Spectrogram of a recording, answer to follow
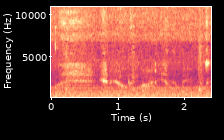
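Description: A woman quietly whispering a prayer before a meal.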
